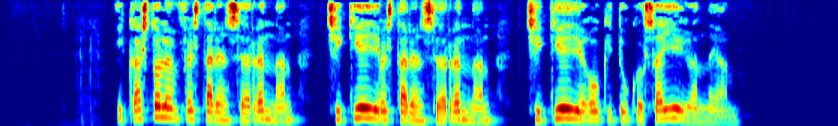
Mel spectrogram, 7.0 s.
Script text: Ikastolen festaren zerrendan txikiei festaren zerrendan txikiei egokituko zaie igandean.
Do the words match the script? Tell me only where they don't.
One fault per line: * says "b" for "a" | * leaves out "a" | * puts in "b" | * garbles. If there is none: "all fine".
all fine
